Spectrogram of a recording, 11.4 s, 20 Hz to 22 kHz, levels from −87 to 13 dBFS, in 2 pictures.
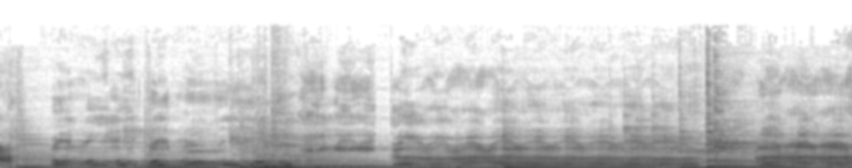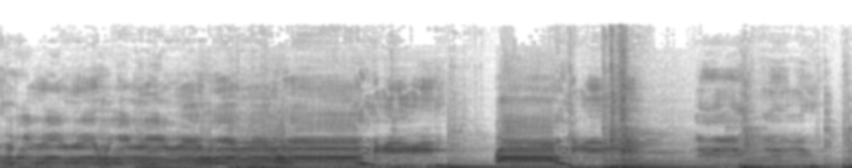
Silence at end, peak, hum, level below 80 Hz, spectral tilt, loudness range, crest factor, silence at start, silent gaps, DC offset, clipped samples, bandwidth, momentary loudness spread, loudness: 0 s; 0 dBFS; none; -42 dBFS; -4.5 dB/octave; 8 LU; 14 dB; 0 s; none; under 0.1%; under 0.1%; 19 kHz; 11 LU; -14 LUFS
